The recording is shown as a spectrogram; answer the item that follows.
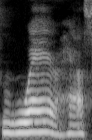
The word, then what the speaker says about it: warehouse: It's warehouse like a short A even though it has an E.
